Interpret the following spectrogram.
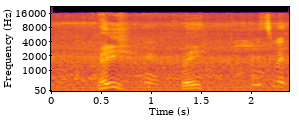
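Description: Two short bursts of a man's speech over a steady low hum of street traffic, like an idling vehicle nearby.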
